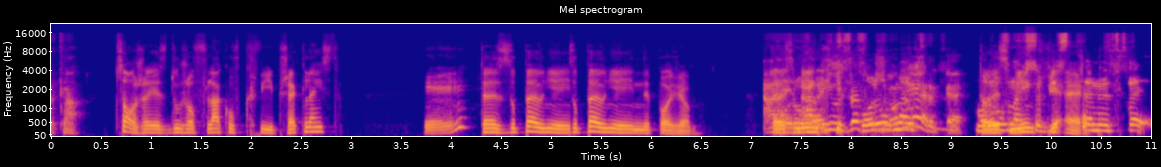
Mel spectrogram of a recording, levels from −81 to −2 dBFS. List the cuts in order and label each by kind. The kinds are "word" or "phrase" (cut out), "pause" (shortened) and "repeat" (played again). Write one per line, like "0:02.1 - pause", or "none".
0:05.2 - repeat
0:09.2 - pause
